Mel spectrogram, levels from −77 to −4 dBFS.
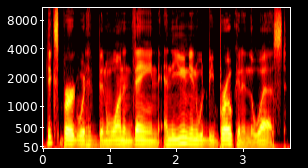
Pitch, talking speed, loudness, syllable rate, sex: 100 Hz, 260 wpm, -19 LUFS, 5.3 syllables/s, male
